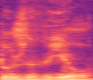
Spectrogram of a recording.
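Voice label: "toyw dyo", Greek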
